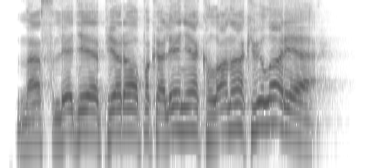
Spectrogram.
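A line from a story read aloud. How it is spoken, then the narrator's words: Roaring. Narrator (Russian): взревел он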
